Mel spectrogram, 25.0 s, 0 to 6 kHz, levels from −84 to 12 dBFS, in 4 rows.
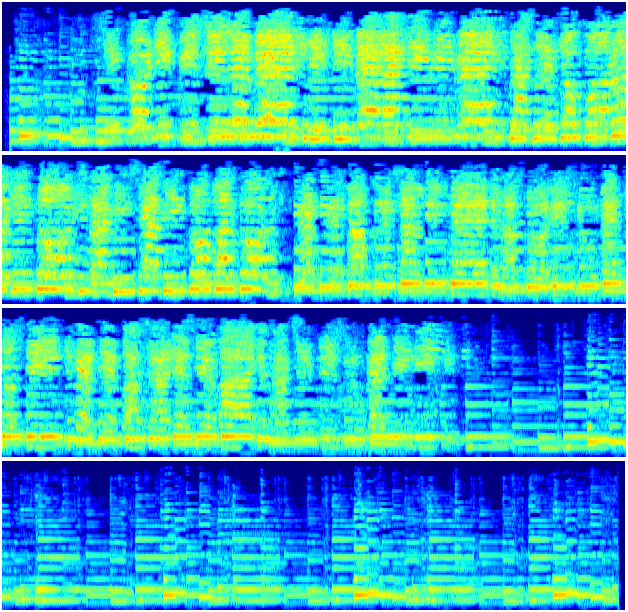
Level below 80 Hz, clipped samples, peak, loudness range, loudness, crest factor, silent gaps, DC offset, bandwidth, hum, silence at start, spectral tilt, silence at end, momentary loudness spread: -72 dBFS; under 0.1%; -2 dBFS; 14 LU; -18 LUFS; 18 dB; none; under 0.1%; 5.6 kHz; none; 0.1 s; -6.5 dB/octave; 0.05 s; 18 LU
